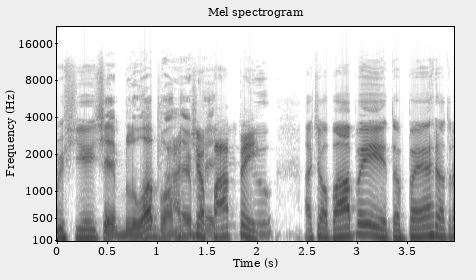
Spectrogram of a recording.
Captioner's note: speaking In Foreign Language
